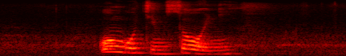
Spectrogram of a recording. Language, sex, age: South Ndebele, female, 21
